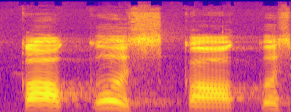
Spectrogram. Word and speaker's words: kokus: Kokus bacanya K.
